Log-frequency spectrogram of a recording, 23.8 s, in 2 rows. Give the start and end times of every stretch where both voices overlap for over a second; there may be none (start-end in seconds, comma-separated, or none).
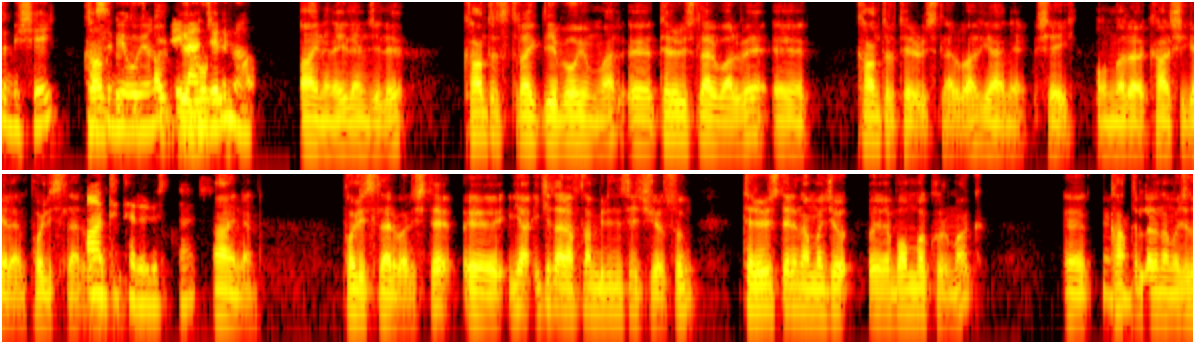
0.8-2.3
